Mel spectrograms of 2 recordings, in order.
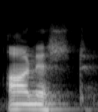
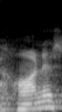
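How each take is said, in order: First: The word begins with a vowel sound. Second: The word begins with an h sound. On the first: The speaker calls it right. "यानी आ वावेल sound हो रहा है" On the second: The speaker calls it wrong. "ये हॉनेस्ट इसका pronunciation नहीं होता"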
